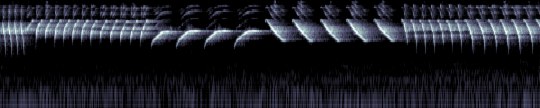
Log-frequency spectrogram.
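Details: Canary singing to stir other canaries into song: fast high trill, a series of rising swooped whistles, then repeated descending slurred notes and another quick trill, all bright and continuous.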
